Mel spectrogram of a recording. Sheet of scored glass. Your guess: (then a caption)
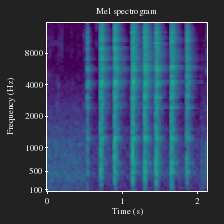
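Cracked. A piece of scored stained glass for a chapel rosette window is tapped on its underside, giving nine sharp, bright, tinny clicks with very short ring. The tapping runs the crack along the score line, and the piece breaks off cleanly along it.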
